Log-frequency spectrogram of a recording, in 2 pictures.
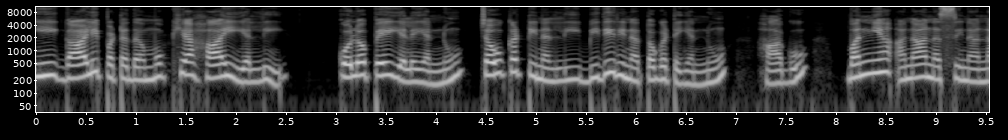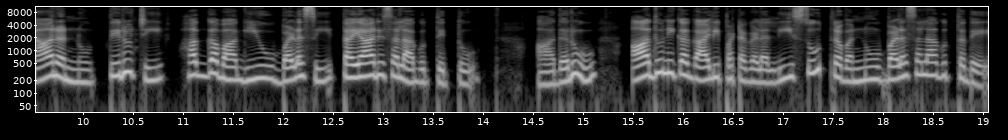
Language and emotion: Kannada, neutral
